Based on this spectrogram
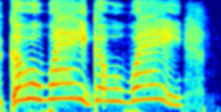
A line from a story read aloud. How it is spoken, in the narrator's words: She screamed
